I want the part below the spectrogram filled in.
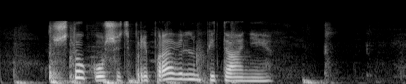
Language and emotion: Russian, neutral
